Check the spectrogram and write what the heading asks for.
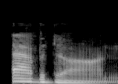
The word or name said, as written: abdon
